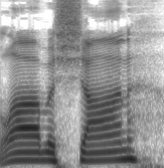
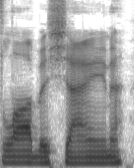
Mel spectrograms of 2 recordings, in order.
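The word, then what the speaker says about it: Labuschagne: it, and yeah, it's Labashane, I'm pretty sure it's just, yeah, doesn't need any sort of fanciness at the end of it, like I kept doing, but he's doing very nicely.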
